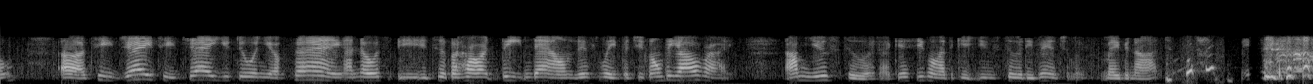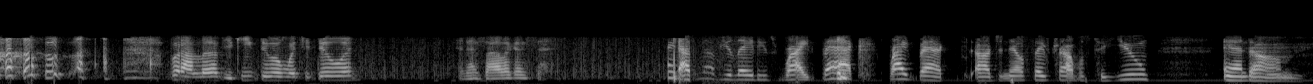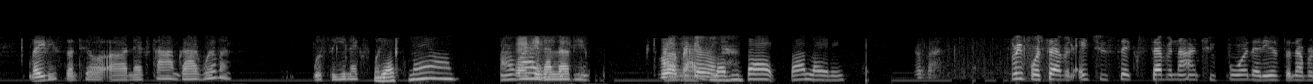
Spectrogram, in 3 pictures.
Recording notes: your phone calls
